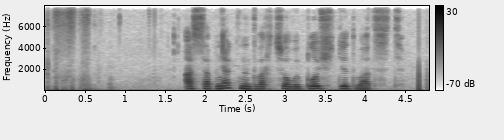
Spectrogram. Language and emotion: Russian, neutral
